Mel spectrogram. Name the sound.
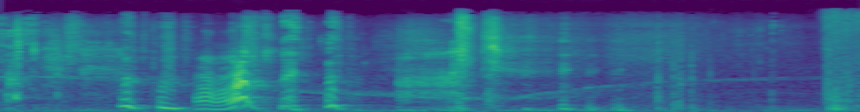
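puppy growling and barking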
